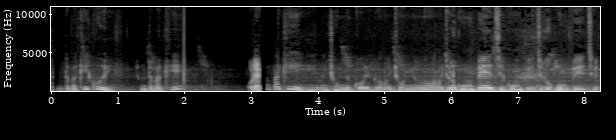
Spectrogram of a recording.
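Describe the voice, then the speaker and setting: Gravelly woman cooing baby talk. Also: mid-range voice, a little fast, dark tone, a little hiss or hum. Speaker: pet vlogger. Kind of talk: baby talk to pet cats.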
